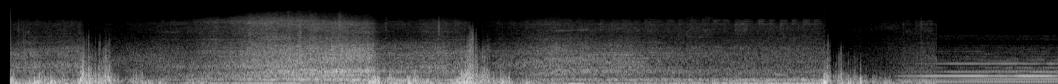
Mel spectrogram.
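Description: Outdoor rushing noise of wind and road traffic, with a deep rumble and a few sudden gusts striking the microphone. About nine and a half seconds in it cuts off abruptly into slow music with long held notes.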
